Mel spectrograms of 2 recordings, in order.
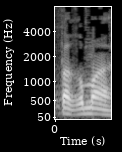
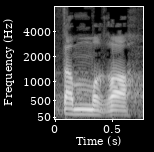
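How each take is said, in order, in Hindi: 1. g की आवाज़ m से पहले आती है। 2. m की आवाज़ g से पहले आती है। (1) "असल लफ्ज तगमा है" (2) "अब हमारे यहाँ तमगा"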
